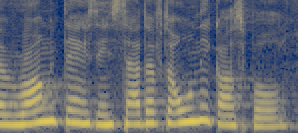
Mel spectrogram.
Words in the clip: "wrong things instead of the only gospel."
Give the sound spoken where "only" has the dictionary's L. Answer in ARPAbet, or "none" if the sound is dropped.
L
